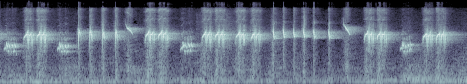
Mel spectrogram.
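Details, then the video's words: Kerak basi song with sharp, harsh 'shots': loud, rhythmic groups of clicky buzzy notes alternating with lower grating notes and brief upslurred whistles, repeated steadily. "burung KERAK BASI tembakan tajam & kasar"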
